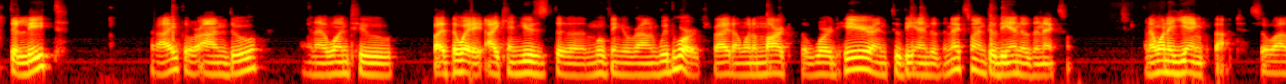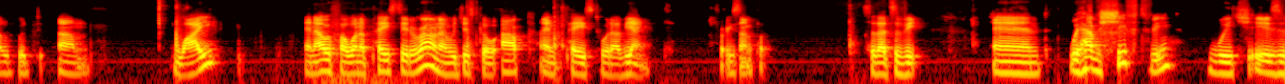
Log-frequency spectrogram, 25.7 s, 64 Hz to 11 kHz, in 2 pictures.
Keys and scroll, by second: 0.0 d, 1.7 u, 3.0 v, 7.7 e, 9.1 e, 9.9 e, 14.7 y, 17.6 k, 18.4 p, 21.4 u, 22.5 j.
